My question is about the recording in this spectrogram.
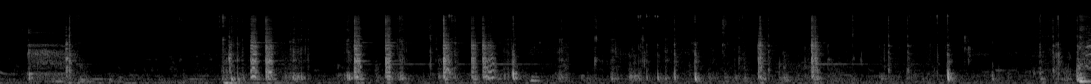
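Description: Two people chewing the Paqui One Chip Challenge Carolina Reaper tortilla chip: a run of irregular crisp crunches starting about two seconds in and going on until near the end.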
